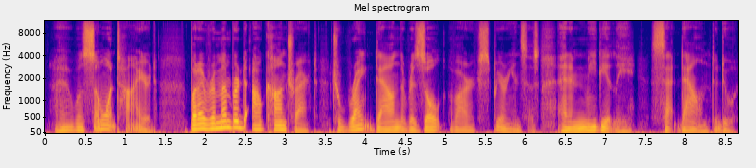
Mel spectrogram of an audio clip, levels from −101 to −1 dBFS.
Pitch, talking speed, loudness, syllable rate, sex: 100 Hz, 165 wpm, -21 LUFS, 5.5 syllables/s, male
